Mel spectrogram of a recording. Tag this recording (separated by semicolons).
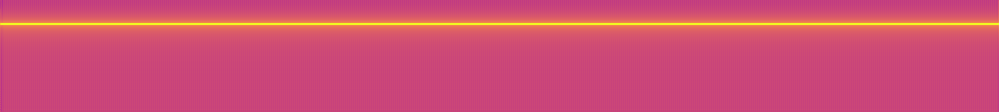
hearing-test; sine-wave; tone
